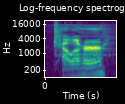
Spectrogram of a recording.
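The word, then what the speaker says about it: Kelliher: No, I grabbed, I ate some lunch in Kelleher. That's how you pronounce it.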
